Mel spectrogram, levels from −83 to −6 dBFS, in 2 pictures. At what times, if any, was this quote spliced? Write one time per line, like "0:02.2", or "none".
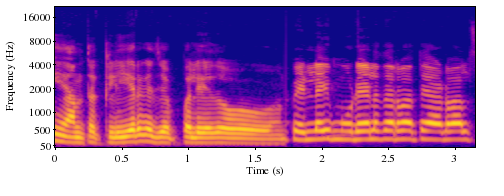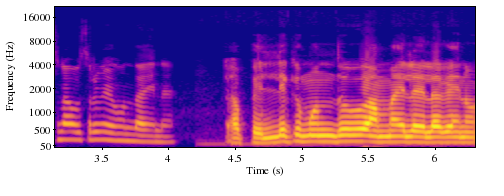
0:01.8
0:04.1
